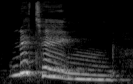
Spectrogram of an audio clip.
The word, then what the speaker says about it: knitting: we've got it let's put it together knitting like knitting a jumper for my friend knitting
